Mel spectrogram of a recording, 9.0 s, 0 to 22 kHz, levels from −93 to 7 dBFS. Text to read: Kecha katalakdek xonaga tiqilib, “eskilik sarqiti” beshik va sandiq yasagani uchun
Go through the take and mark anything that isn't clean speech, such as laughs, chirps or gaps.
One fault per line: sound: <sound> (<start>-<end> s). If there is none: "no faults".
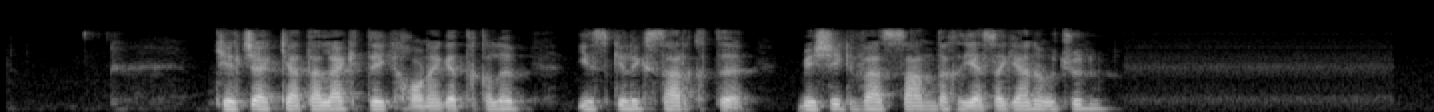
no faults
